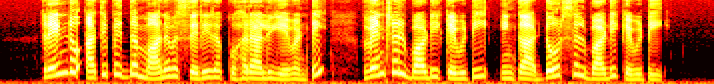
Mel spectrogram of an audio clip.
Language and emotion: Telugu, neutral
